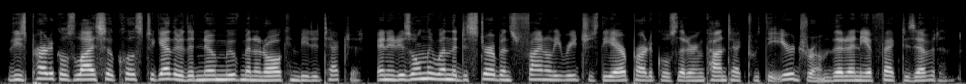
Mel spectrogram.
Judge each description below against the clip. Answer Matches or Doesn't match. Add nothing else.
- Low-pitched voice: Doesn't match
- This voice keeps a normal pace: Doesn't match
